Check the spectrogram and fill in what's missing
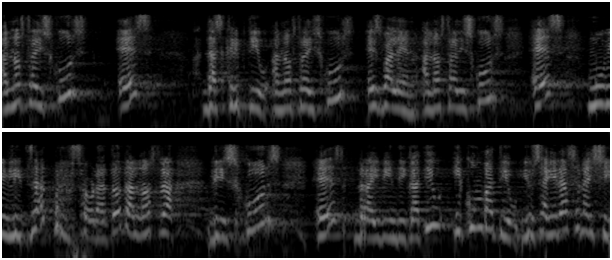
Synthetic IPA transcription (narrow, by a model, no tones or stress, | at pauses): əlˠnɔst̪ɾəðiskuɾz | ez | d̪əskɾip̚t̪iwəlˠnɔst̪ɾəðiskuɾzezβalenəlˠnɔst̪ɾəðiskuɾz | ezmuβ̞ilid͡zat̪̚pɾɔsoβɾət̪ot̪əlˠnɔst̪ɾəðiskuɾs | ezrəjβind̪ikat̪iwikumbat̪iwiusəɣiɾasenaʃi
